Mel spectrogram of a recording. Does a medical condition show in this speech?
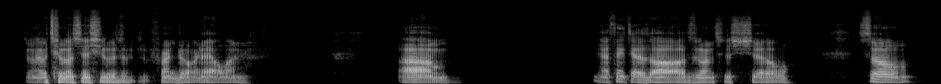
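Yes: multiple system atrophy.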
